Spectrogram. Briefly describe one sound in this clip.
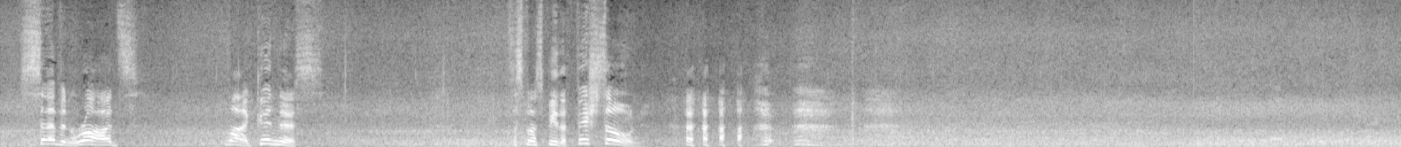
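Wind blusters steadily across the microphone outdoors.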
